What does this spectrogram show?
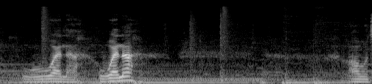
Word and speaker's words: Łyna: Uh, it's the the L with a little thing on it, which is pronounced a bit like a W. Y N A. Wa. Wa. I would say winner. River. Wena.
